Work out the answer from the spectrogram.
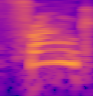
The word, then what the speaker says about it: Franc: But for the typical French pronunciation, you do not want to pronounce the C at the end of Franc because it is silent in French, as many last letters of words are just like the T of Cabernet.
